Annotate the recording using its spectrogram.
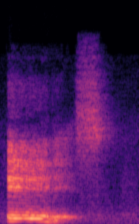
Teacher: Eres, acaba en S, que es como si fuera un vocal, Entonces, la penúltima debería de llevar la acentuación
